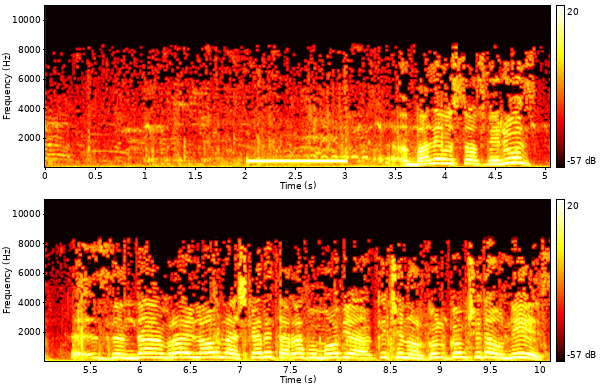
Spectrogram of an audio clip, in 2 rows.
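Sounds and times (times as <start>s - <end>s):
telephone dialing tones: 2.0s - 3.3s
speech: 3.6s - 10.0s.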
